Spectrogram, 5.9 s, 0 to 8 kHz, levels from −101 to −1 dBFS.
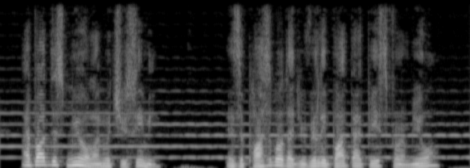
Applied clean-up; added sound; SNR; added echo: none; Wind instrument, woodwind instrument; 18 dB; none.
